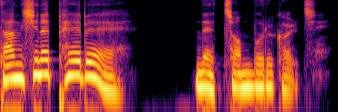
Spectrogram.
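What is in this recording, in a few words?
Vox Skill, Korean; Esker; kingsraid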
